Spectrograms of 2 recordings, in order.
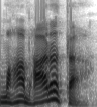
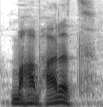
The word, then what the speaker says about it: Mahabharata: of saying ramayana starts saying ramayana instead of Mahabharata say Mahabharata instead of Arjuna say Arjun these are the correct pronunciations of these names words expressions yes of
